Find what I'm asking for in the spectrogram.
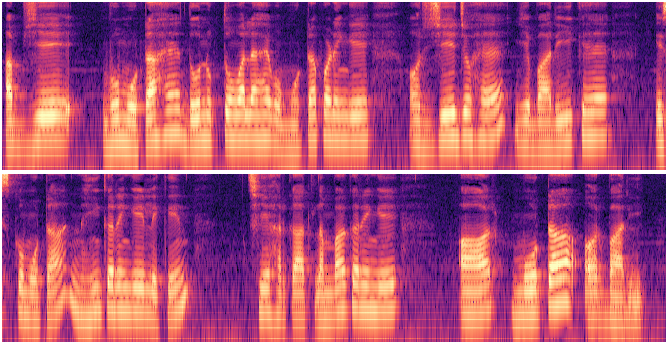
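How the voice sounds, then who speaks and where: A woman teaching Quran letter pronunciation with a Pakistani Urdu accent, speaking slowly and patiently as she draws out each sound. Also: fairly low pitch, warm tone. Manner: patient, drawn-out letter recitation and explanation. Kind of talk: slow instructive lesson.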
